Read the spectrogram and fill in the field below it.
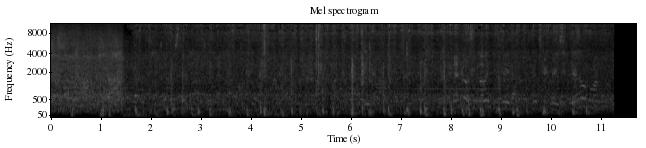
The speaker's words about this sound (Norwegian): Skal vi se hvordan den går i trapp? Ja, det kan vi gjøre. Så det, det trenger ikke styre noe som helst. Jeg bare sier at det skal gå opp tilbake på plassen sin.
